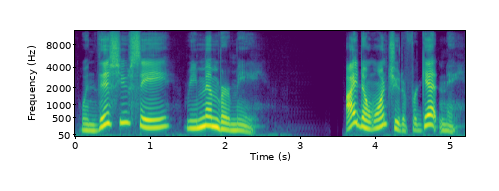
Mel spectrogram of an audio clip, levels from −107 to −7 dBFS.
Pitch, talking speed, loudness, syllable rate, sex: 215 Hz, 150 wpm, -18 LUFS, 4.1 syllables/s, female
